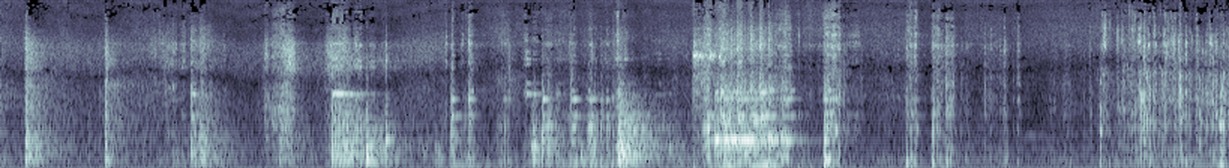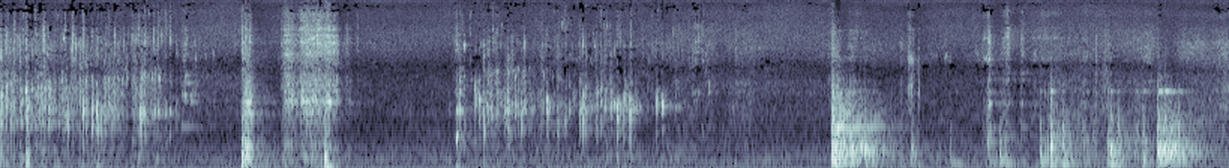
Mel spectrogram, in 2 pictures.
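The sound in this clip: Glasses are set down on a coffee table and filled with a drink, giving clinks, knocks and pouring sounds spread irregularly over about twenty seconds, with no talk.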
